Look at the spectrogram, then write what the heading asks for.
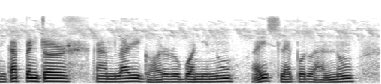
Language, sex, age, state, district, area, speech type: Nepali, male, 60+, West Bengal, Kalimpong, rural, spontaneous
